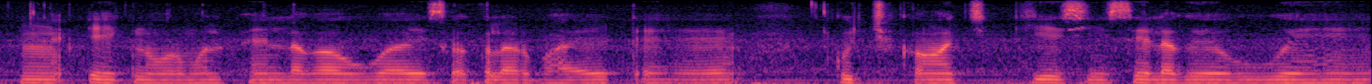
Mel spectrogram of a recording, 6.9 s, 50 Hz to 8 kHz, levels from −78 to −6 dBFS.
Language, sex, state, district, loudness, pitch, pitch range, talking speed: Hindi, male, Chhattisgarh, Raigarh, -30 LUFS, 110 Hz, 105-110 Hz, 150 wpm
